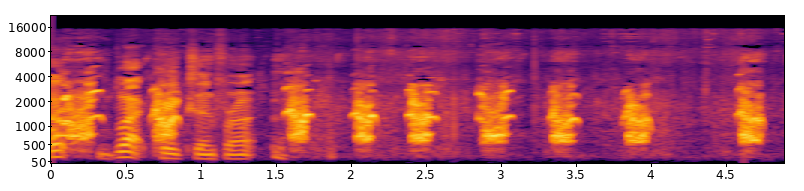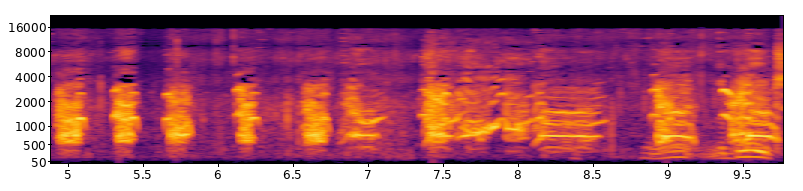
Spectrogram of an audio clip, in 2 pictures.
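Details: Blackcreek gyp Bee, a newly acquired hound on her first morning run. She gives rapid, loud chop barks in an uneven series of more than two per second, with a few longer wavering cries near the end.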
